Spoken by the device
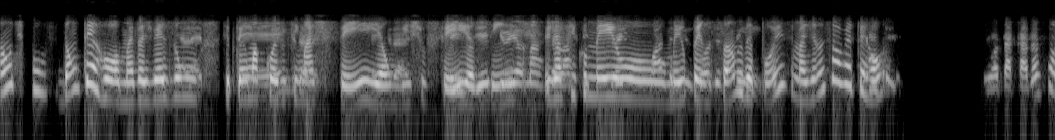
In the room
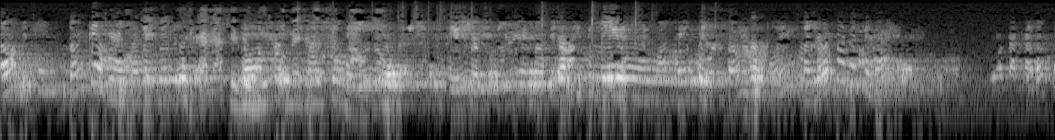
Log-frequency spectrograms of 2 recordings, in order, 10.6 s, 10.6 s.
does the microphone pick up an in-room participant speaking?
Yes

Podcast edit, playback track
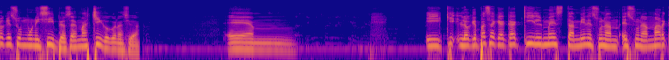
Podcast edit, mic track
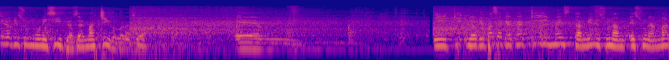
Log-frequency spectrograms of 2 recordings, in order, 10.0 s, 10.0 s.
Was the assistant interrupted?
No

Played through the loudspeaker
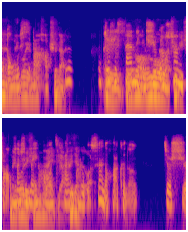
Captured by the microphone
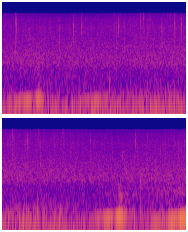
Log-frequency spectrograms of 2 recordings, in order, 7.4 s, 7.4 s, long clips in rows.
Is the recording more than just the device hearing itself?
No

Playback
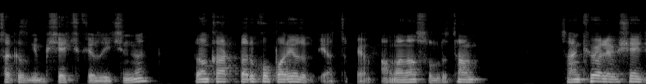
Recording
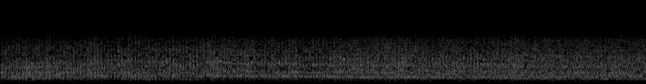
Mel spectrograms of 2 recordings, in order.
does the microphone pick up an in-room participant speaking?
No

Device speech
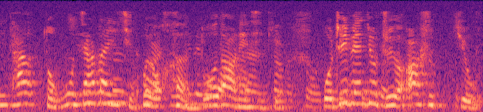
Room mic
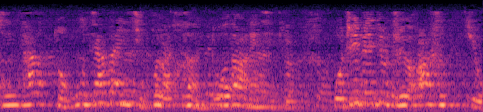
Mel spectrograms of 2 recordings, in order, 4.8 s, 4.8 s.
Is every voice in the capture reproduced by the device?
Yes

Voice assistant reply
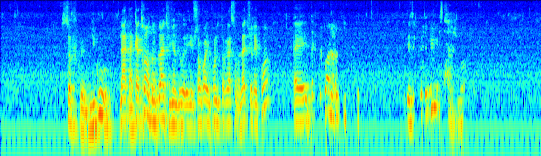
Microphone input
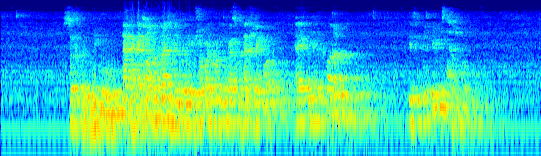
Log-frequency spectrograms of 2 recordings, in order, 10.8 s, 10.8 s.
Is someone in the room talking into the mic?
No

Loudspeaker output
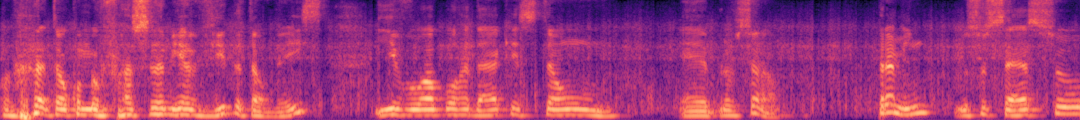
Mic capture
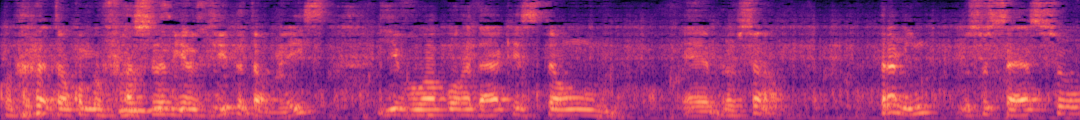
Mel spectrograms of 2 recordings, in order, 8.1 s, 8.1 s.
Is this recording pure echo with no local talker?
No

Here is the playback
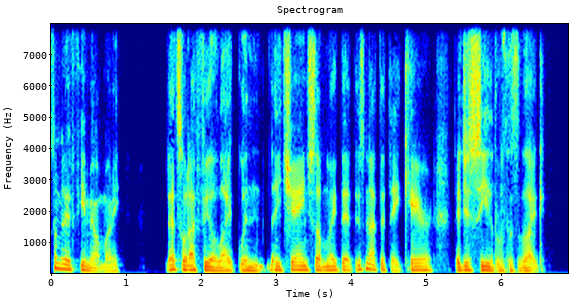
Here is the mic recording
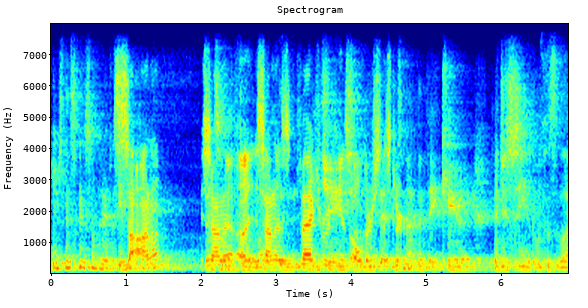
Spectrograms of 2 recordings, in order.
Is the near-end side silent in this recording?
No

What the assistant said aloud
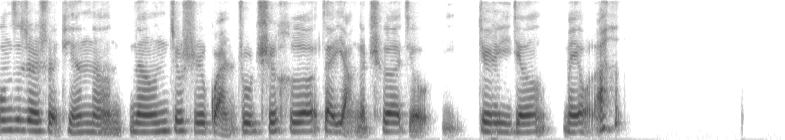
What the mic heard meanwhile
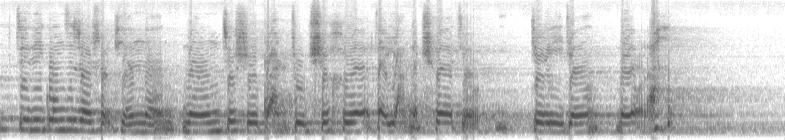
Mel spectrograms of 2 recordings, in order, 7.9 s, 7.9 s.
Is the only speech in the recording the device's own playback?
Yes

